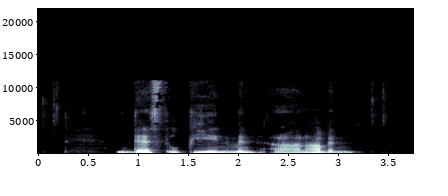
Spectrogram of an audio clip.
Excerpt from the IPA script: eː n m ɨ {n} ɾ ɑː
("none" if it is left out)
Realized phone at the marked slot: n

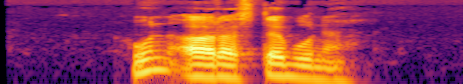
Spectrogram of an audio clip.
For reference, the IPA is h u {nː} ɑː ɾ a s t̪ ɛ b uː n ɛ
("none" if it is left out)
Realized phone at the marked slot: n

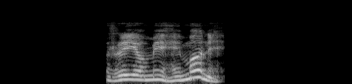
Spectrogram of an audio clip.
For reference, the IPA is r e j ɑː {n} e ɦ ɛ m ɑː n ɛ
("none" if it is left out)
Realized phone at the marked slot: m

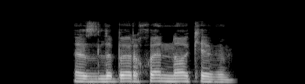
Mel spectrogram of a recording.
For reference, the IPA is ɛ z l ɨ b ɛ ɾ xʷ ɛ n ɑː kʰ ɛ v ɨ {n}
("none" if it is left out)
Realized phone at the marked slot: m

